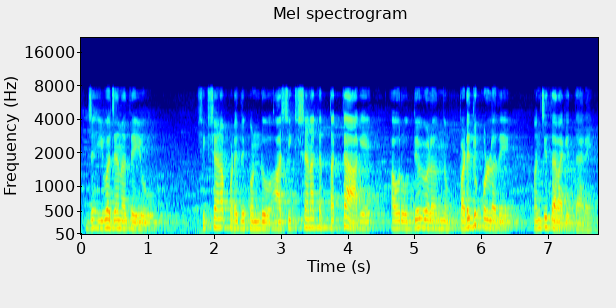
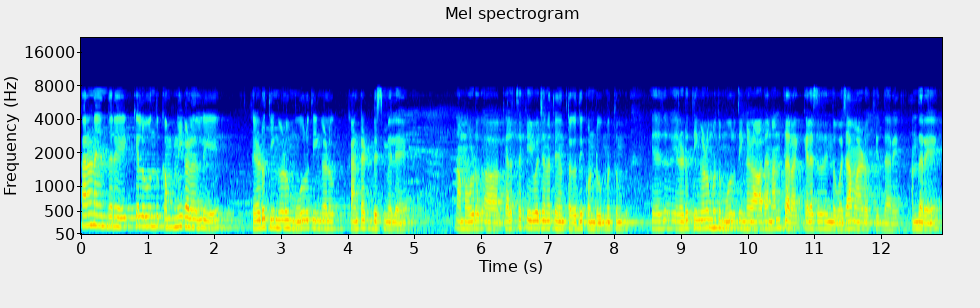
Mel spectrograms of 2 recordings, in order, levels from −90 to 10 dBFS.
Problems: none marked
